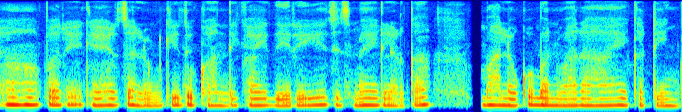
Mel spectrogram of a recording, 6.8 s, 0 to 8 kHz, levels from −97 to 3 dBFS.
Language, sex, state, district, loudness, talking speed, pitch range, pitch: Hindi, female, Chhattisgarh, Jashpur, -20 LUFS, 175 wpm, 180-195 Hz, 185 Hz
